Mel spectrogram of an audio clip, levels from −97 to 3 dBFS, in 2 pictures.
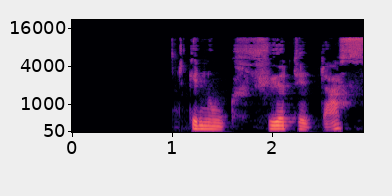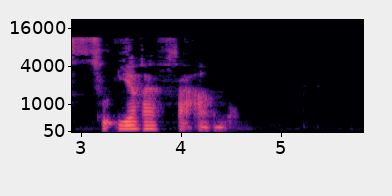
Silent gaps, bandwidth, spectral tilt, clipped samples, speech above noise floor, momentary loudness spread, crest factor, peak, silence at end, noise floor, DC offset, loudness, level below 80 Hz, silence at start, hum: none; 12 kHz; -5 dB/octave; under 0.1%; over 57 dB; 12 LU; 22 dB; -14 dBFS; 1.4 s; under -90 dBFS; under 0.1%; -33 LUFS; -70 dBFS; 1.05 s; none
